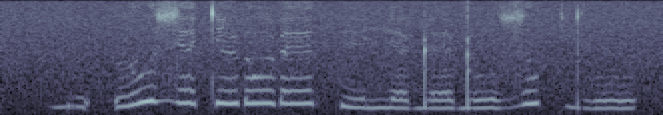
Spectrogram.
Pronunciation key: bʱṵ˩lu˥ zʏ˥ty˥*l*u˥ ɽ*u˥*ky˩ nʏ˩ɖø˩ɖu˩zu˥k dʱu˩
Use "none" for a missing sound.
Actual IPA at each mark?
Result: ɽ, ø˥

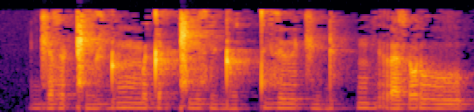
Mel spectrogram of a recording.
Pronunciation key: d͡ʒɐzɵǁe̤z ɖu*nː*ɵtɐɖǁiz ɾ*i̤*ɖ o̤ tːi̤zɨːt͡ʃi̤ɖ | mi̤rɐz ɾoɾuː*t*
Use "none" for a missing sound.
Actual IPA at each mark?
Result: mː, i̤, none

